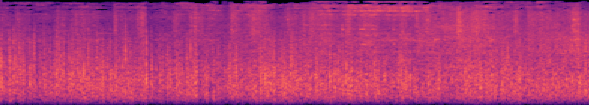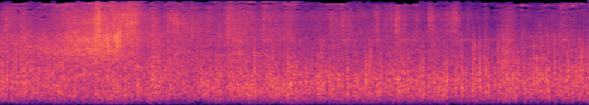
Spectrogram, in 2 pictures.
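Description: Steady running noise of a passenger train crossing a bridge slowly under a speed restriction, heard by an open carriage window with wind on the microphone. A brief hissing swell comes about six seconds in.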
